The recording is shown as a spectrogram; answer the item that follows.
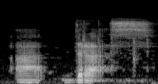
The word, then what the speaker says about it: άντρας: So the sound really is ad. Now here we see a bit of a paradox. So to transcribe this one phonetically, another use of the square brackets. Adras is how the word for man sounds.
